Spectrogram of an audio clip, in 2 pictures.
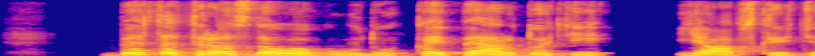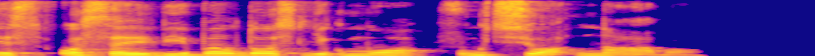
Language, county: Lithuanian, Klaipėda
